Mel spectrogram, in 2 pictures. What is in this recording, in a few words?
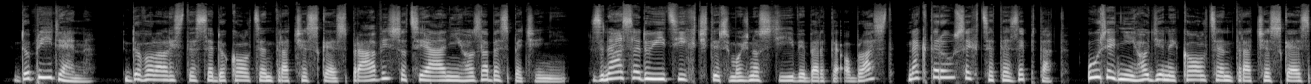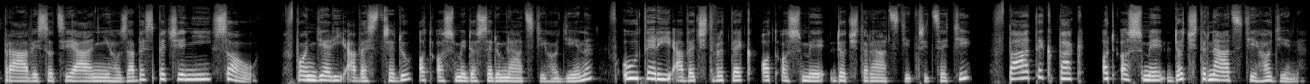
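Female Czech IVR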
